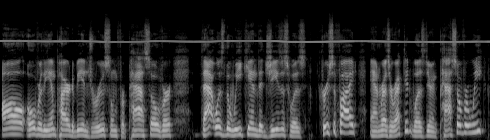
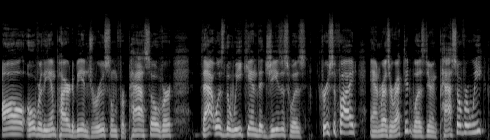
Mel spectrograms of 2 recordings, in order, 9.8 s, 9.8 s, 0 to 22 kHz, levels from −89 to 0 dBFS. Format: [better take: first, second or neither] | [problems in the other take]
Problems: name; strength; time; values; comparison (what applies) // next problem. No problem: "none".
second | high-pitched whine; noticeable; throughout; 6.5 kHz, 10 dB below the speech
